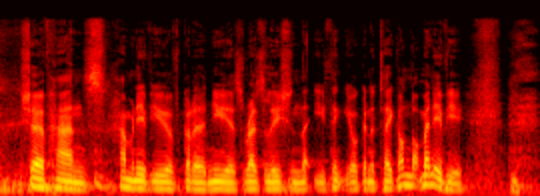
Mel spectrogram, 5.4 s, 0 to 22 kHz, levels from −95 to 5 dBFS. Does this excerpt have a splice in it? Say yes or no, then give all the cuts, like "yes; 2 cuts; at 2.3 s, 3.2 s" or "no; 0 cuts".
no; 0 cuts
